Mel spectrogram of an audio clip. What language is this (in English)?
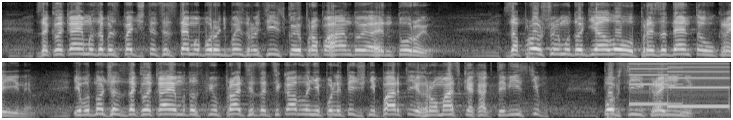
Ukrainian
